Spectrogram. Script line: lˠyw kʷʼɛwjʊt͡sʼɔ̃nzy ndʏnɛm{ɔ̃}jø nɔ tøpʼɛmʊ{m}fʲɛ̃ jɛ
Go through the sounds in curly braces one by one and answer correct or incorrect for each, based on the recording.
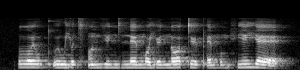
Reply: incorrect: ɔ, correct

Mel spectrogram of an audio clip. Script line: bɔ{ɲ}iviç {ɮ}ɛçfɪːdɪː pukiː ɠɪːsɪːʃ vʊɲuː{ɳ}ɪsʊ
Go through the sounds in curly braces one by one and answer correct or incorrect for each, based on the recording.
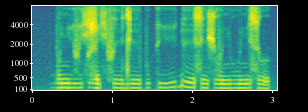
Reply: correct, correct, incorrect: ɲ

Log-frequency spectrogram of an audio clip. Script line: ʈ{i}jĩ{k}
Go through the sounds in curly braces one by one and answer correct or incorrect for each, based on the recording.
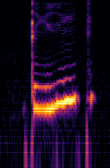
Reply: correct, correct

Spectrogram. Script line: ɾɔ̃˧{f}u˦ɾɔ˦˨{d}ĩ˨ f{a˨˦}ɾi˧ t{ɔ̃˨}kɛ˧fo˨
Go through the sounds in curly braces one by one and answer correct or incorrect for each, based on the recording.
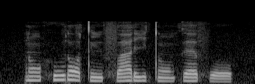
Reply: incorrect: h, incorrect: t, correct, correct

